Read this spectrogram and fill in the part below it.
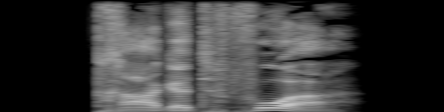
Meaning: second-person plural subjunctive I of vortragen
- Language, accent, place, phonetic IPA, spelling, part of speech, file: German, Germany, Berlin, [ˌtʁaːɡət ˈfoːɐ̯], traget vor, verb, De-traget vor.ogg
